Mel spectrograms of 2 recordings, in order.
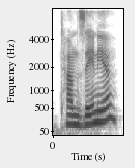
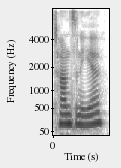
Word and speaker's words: Tanzania: In fact, a scholar writing about Tanzania, so I would always pronounce this as Tanzania. I work with people from Kenya and they pronounce it as Tanzania, and they reckon that that's the way it's supposed to be pronounced. Okay. So take it up with the Kenyans. Because I said Tanzania and they're like, no, it's Tanzania.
